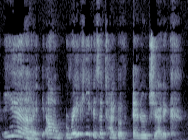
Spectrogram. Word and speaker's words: Reiki: And, you know, on there, it's for the first time I recognized this word called Reiki, I believe is how you pronounce it.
